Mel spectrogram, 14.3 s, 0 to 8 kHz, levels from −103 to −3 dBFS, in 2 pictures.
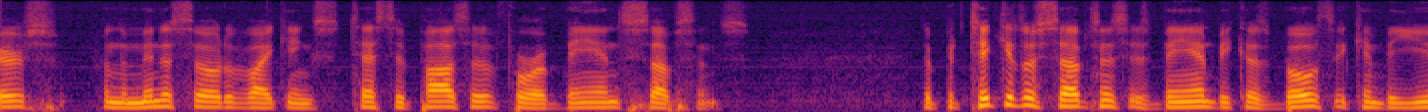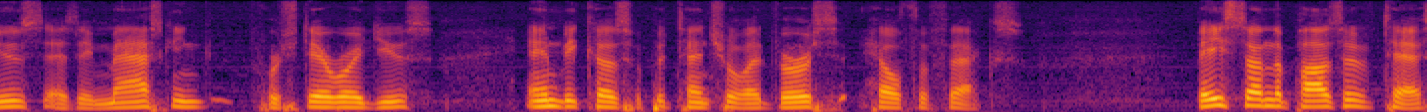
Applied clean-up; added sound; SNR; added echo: none; none; none; none.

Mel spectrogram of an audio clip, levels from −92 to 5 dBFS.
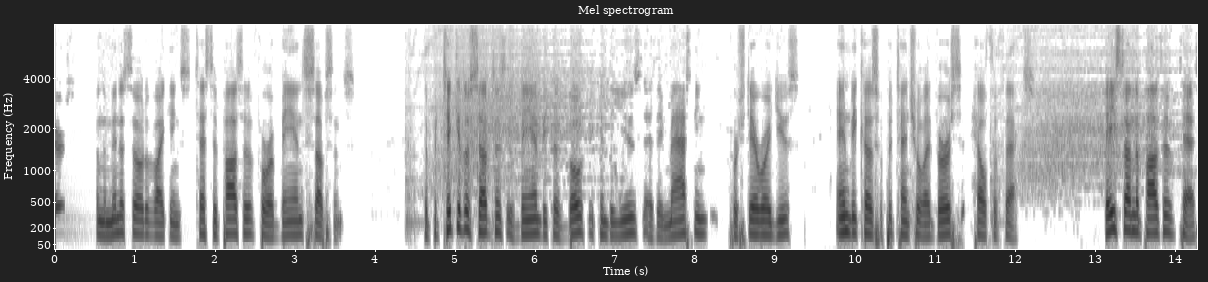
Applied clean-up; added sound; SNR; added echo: classical method spectral subtraction.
